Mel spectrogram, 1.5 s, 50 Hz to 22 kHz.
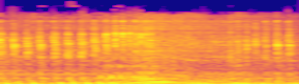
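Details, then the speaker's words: Honda PCX 160 MC taxi, 82,904 km odometer, CVT removed but still noisy, so the noise is in the engine: harsh, rhythmic bottom-end rumble and knock when revved, traced to a worn crankshaft bearing. "Tinanggal na natin yung CVT pero maingay pa rin. So ibig sabihin sa makina nang gagaling yung tunog."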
